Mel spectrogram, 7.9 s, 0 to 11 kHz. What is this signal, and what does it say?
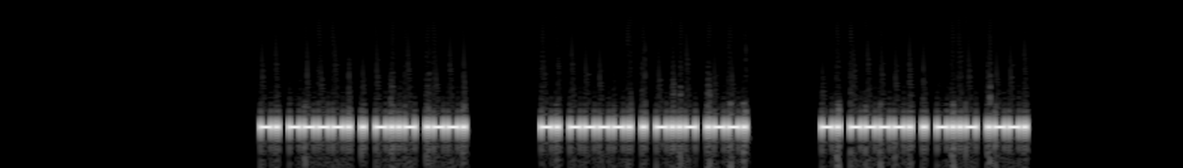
Morse code, heard as a keyed tone, about 51 wpm, 700 Hz. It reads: N9EXP N9EXP N9EXP
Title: USA Call Signs - 5 Characters - Repeated 3x - 50wpm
